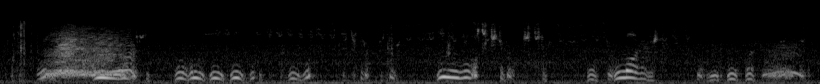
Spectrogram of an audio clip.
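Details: On a webcam at an Eifel eagle-owl nest, 19:00 on 23 February 2015, while the male passes a prey gift to the female, a harsh rasping screech leads into irregular wavering, bubbling hoots.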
